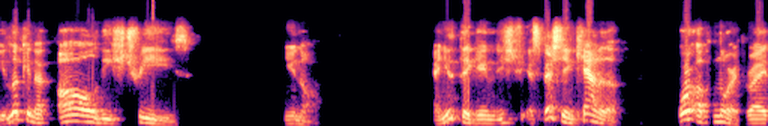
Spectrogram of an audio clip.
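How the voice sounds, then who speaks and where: Long, frequent pauses from a somewhat breathy man at a moderate pace, with very wide pitch swings. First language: not English. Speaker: religious teacher. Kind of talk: religious class lecture. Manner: repetitive, stammering restarts.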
